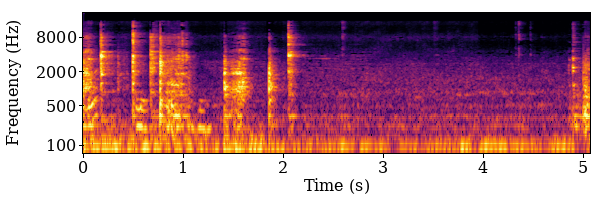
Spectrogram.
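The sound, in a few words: stirring ground spices into a cooking pot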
